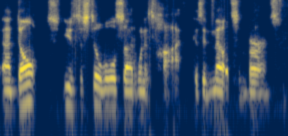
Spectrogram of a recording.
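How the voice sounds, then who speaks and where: A man's voice: medium pitch, steady tone, unhurried, poor audio. A man hosting a casual outdoor grilling vlog, rambling and joking as he cooks. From North Georgia, USA. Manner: rambling, jokey, talks while working the grill. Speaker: cooking show host.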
